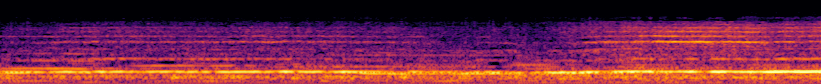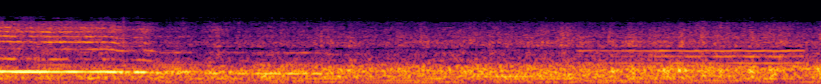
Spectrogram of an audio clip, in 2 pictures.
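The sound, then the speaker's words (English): A Cape to Cairo Railroad steam engine's whistle sounds one long, sustained, mournful tone at night over the steady rumble of the moving train, travelling from Port Said to Fashoda in the Sudan, then fades while the low rolling clatter continues. No voices. “The mournful whistle of the Cape to Cairo Railroad engine sounded in the night.”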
